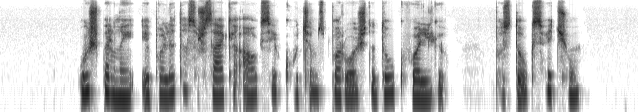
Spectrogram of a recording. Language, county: Lithuanian, Telšiai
